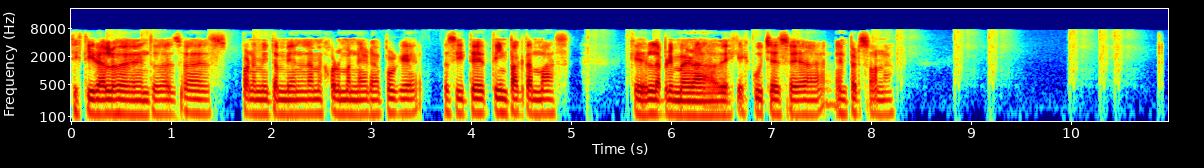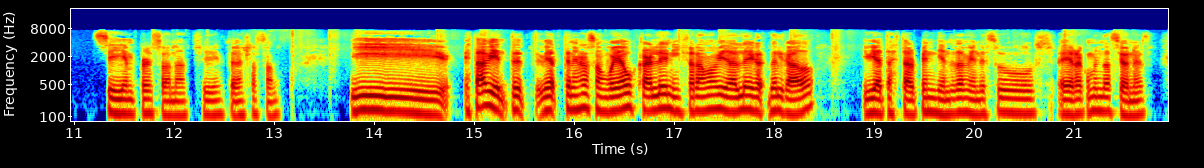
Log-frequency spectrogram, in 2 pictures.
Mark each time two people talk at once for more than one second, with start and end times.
none

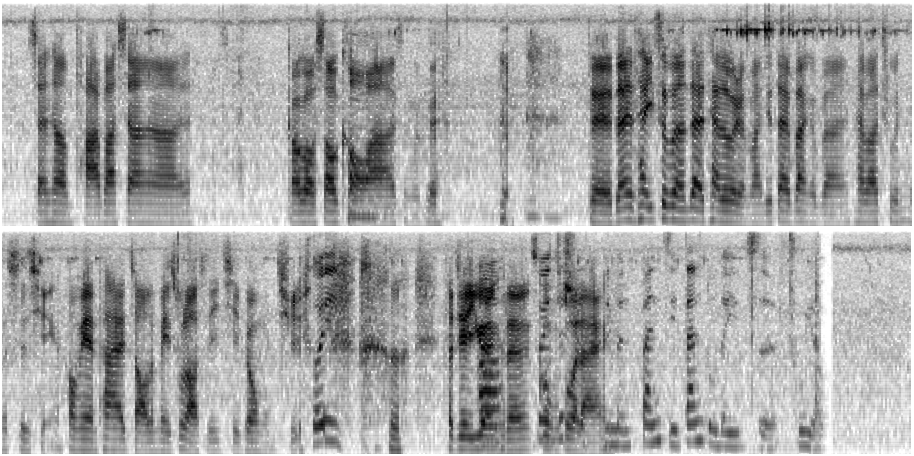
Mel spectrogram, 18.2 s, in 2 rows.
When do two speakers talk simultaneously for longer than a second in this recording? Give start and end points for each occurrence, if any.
13.8-15.2

